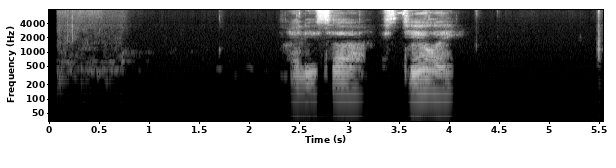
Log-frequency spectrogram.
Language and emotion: Russian, neutral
